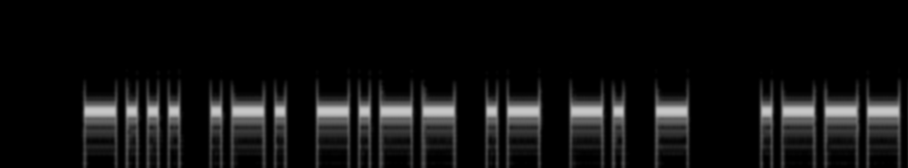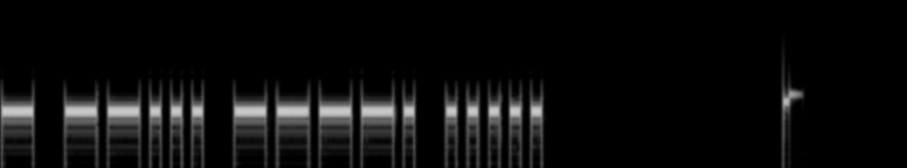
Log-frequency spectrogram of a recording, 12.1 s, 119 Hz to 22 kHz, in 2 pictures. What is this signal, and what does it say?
Morse code, heard as a keyed tone, about 17 wpm, 700 Hz. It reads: BRYANT 1795
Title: CWT Exchange 17wpm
